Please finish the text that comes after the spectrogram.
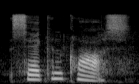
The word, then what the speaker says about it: second class: on the first word like in a word second class the primary stress is on the word class and the secondary stress is on the in no word second next is if the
